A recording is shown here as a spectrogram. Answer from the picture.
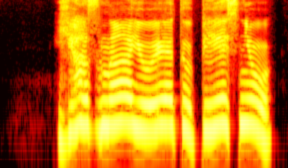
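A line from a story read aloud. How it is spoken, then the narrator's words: Sudden joyful yell. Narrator (Russian): Вдруг радостно заорал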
